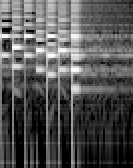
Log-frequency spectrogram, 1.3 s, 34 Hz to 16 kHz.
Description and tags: Game Sounds 1
You may use these sounds freely if
you think they're usefull.
(they are very easy to make in nanostudio)
I edited the mixdown afterwards with oceanaudio.
33 sounds (* 2)
2 Packs the same sounds (33 Wavs) but with another Eden Synth
19-02-2014
effects, sound, game, effect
